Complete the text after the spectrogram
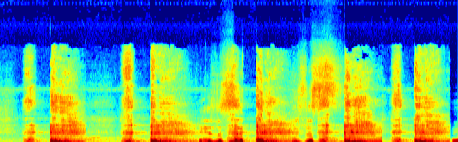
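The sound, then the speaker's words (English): A man giving a DIY speech coughs and clears his throat harshly and repeatedly, about eight bursts in a row with short gaps between, fairly loud with no speech. “But I believe, I don't have the original, but I guess he coughs a lot during this whole thing.”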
